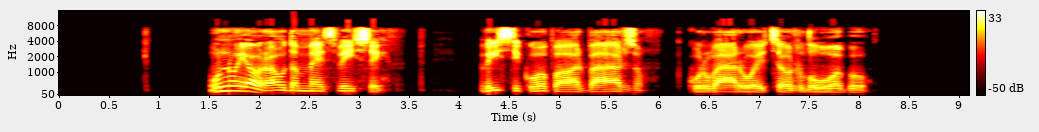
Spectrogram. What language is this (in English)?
Latvian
